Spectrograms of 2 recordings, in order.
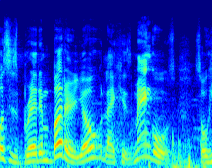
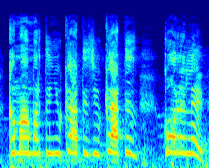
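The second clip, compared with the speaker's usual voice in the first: high-pitched, urgent rooting; root hard for a friend running from danger; cheering him on; 10 semitones higher, 3 dB louder than usual. Acted. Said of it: "we're all cheering him on".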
